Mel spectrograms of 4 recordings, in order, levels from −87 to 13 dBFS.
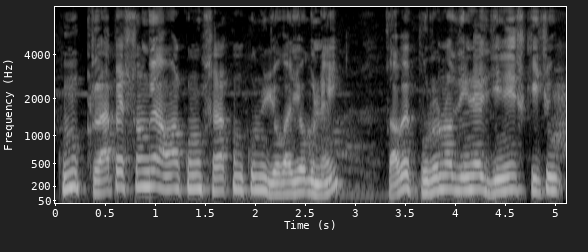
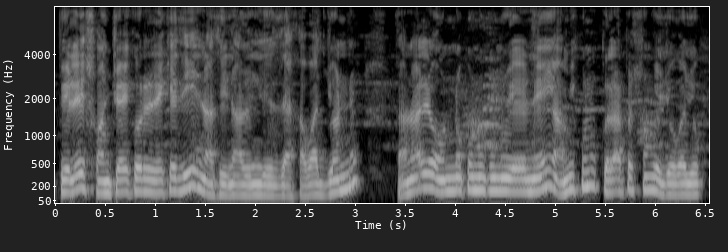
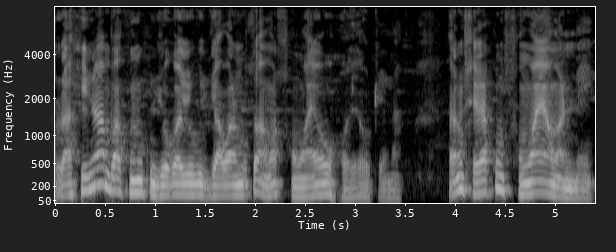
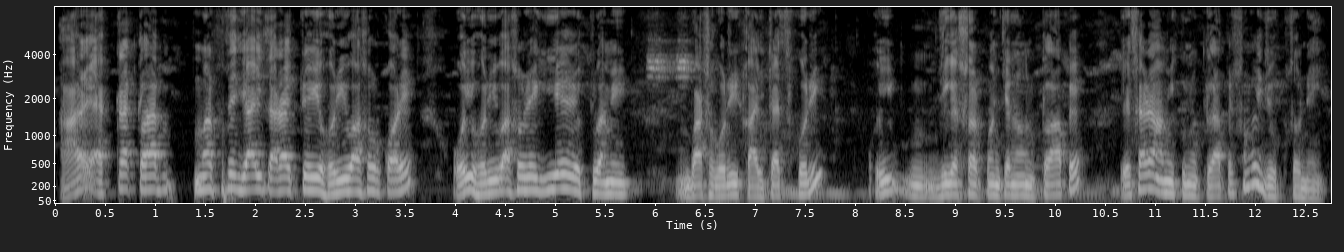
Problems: none marked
